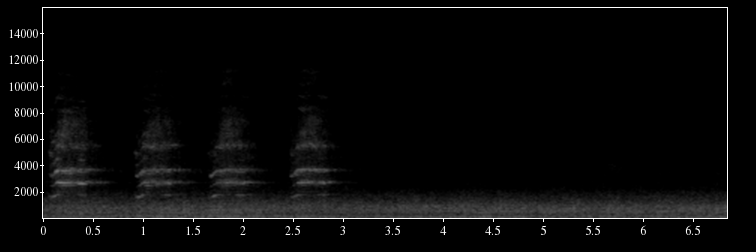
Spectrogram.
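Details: Blue jay in West Edmonton, one of two present, giving four harsh, nasal jeers about a second apart, then falling quiet, over a steady low rumble of outdoor noise.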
